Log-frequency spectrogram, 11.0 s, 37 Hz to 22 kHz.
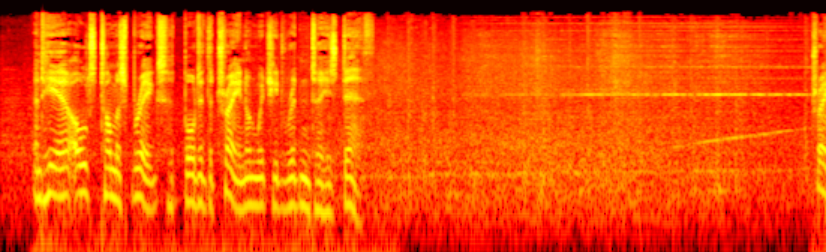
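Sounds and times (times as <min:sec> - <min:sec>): train rumble and hiss: 0:00.0 - 0:11.0.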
